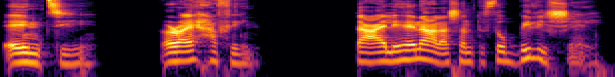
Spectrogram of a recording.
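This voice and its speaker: A woman voicing a stern male police officer with an Egyptian accent, speaking coldly and mockingly in a dropped, lower voice. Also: expressive, quick pace. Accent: Egyptian Arabic. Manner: cold and taunting.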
